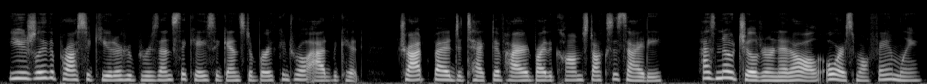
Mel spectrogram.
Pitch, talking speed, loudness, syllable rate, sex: 205 Hz, 195 wpm, -20 LUFS, 6.2 syllables/s, female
